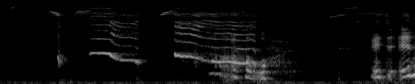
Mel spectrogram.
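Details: A 9-week-old Miniature Schnauzer puppy, recently home from the breeder, demands indoors to take his toy squirrel outside. He gives a few high, drawn-out whining cries that slide downward, and a woman talks to him between and after them.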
